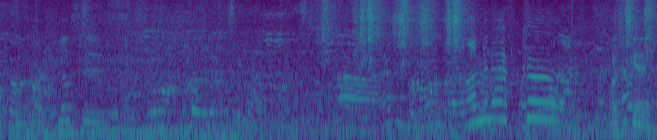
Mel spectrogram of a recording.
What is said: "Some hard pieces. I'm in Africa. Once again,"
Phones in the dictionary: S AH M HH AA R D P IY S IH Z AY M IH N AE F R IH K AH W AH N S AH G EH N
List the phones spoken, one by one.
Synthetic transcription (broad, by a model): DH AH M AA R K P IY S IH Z AY M IH N AE F R IH K AH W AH S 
